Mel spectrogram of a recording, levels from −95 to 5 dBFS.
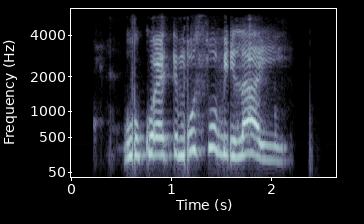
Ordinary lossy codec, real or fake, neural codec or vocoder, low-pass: AAC, 32 kbps; fake; codec, 16 kHz, 4 kbps, FunCodec, trained on Chinese and English, 50 frames a second; 5.4 kHz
